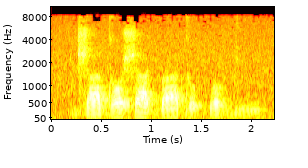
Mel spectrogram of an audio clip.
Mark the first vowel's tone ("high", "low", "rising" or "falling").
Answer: low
